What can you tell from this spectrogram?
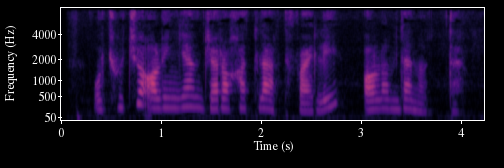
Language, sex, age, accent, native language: Uzbek, female, 25-34, Toshkent shahri, Uzbek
